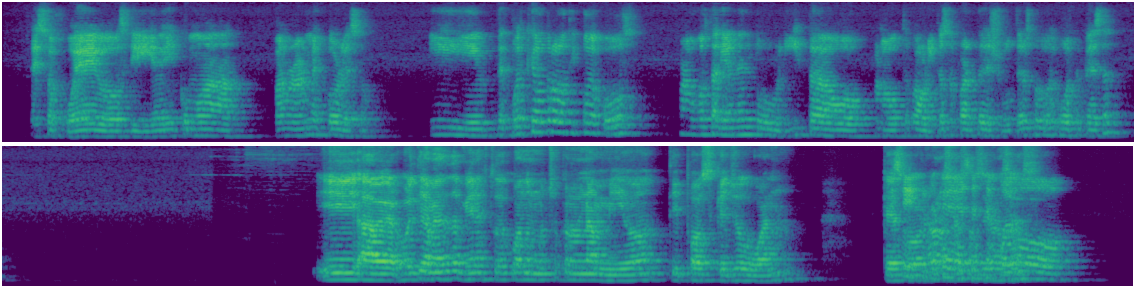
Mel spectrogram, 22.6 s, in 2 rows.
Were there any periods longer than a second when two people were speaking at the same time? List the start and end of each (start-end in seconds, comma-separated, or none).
20.2-21.6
